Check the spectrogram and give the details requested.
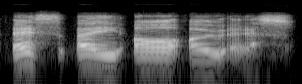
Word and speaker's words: Saros: If you don't know what the Saros cycle is, but then you say you have knowledge, then you don't. Spell it. So it's like Soros, but with an A.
